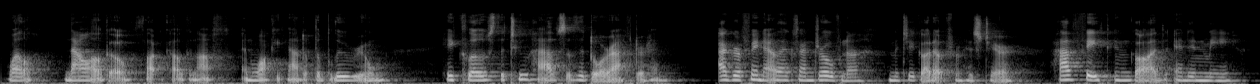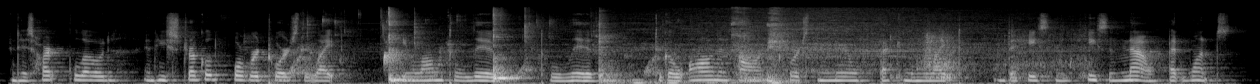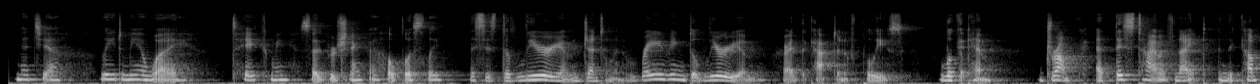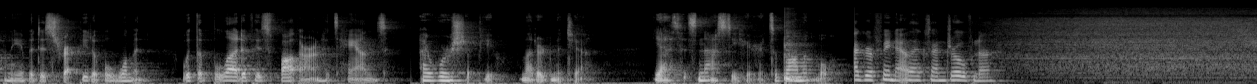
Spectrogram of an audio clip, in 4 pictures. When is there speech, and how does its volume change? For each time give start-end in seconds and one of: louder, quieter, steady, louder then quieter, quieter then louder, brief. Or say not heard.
0.0-47.8 steady.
